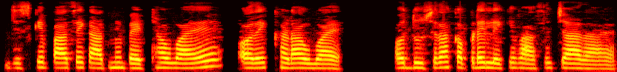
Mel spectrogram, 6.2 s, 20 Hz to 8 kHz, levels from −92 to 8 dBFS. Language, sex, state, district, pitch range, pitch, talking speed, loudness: Hindi, female, Maharashtra, Aurangabad, 190-205 Hz, 200 Hz, 225 wpm, -16 LUFS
